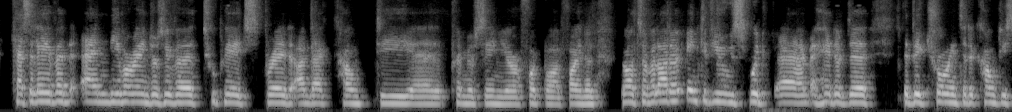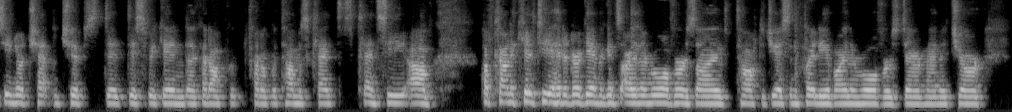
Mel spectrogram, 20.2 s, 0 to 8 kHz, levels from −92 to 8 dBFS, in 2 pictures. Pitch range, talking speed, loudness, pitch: 150-175 Hz, 200 wpm, -23 LUFS, 160 Hz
